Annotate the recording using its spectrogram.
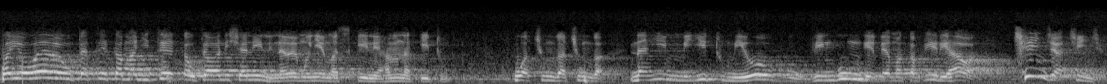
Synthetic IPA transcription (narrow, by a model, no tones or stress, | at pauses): kwahiɔwɛwɛutatɛkamaʄitɛkautawaliʃanininawɛɛmwɛɲɛwɛmaskiniɦam̩nakitu | kuwat͡ʃuŋɡat͡ʃuŋɡa | nahiːm̩miʄitumiɔvuviŋɡuŋɡɛvjamakafiɾihawat͡ʃiɲd͡ʒat͡ʃiɲd͡ʒa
